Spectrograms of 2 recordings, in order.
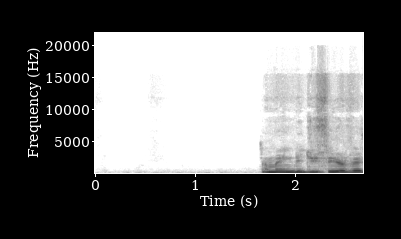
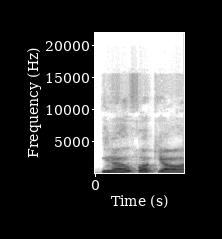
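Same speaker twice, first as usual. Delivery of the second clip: loud, higher fuck-off to the whole crowd; retold defiance; 10 semitones higher, 4 dB louder than usual. Telling off the people conspiring against him, loudly. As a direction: throw it at them, louder. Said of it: "I say".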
